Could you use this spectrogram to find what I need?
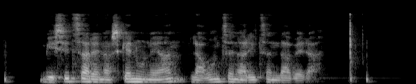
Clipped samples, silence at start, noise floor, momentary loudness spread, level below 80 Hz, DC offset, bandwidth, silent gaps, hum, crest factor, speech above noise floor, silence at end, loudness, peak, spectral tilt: under 0.1%; 0.05 s; -44 dBFS; 15 LU; -64 dBFS; under 0.1%; 11.5 kHz; none; none; 24 dB; 21 dB; 0.45 s; -24 LUFS; -2 dBFS; -4.5 dB/octave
